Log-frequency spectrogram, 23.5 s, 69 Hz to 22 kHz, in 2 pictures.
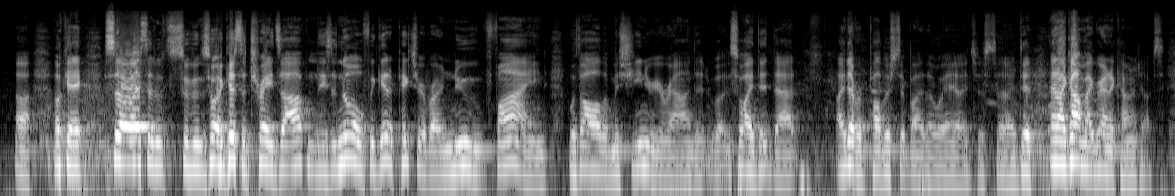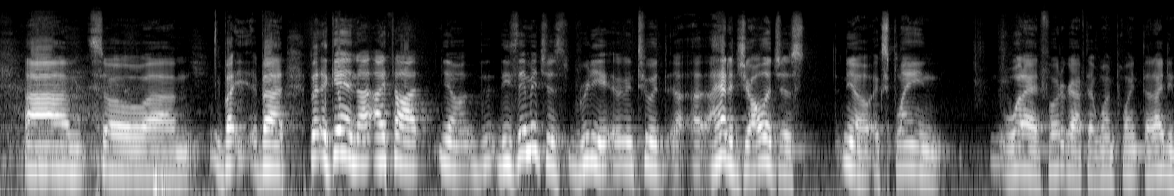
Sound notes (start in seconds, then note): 11.7 laughter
